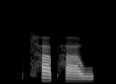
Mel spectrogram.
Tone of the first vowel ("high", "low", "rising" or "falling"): high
